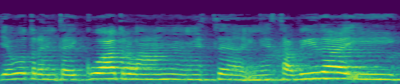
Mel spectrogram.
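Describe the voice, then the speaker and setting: A woman's high-pitched voice with a Cuban accent, in audible room echo. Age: 50s. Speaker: biological lab manager. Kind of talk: testimony. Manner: halting.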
